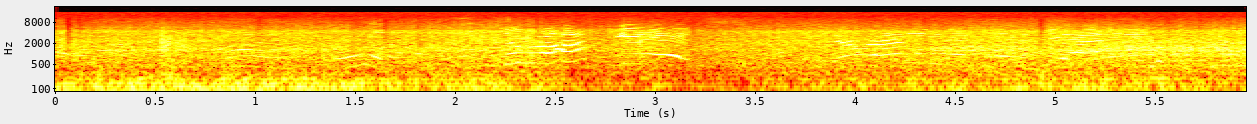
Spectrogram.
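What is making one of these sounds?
A waterfall pours into a pool.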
